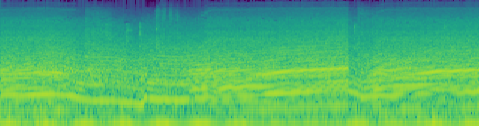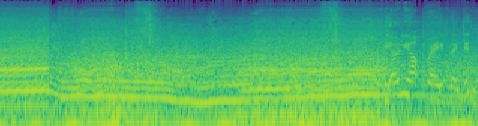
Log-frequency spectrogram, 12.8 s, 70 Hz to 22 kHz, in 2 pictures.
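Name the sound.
Lotus Carlton car driving in the video game Forza Horizon 4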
